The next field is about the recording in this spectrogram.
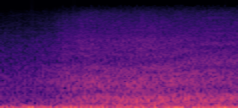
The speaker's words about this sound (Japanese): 波の音聞こえますでしょうかね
